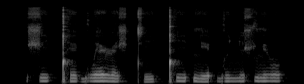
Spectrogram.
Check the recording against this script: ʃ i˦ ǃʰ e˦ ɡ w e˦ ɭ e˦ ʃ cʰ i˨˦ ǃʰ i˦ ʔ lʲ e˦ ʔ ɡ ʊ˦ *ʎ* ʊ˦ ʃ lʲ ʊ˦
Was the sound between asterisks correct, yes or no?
yes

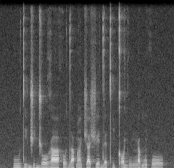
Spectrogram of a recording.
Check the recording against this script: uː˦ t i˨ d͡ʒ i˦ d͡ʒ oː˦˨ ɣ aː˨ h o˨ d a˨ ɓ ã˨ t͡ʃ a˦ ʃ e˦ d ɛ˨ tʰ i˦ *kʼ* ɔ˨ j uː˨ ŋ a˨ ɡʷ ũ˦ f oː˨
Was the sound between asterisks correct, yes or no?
yes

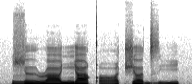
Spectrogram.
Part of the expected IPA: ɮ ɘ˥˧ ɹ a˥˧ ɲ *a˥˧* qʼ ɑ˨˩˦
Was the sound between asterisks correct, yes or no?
yes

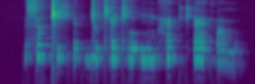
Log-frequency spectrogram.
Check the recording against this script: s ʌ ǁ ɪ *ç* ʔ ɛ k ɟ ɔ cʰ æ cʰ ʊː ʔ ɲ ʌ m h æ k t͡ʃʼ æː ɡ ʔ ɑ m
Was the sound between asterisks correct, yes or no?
yes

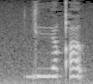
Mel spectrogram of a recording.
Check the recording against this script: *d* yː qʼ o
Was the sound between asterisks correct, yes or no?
yes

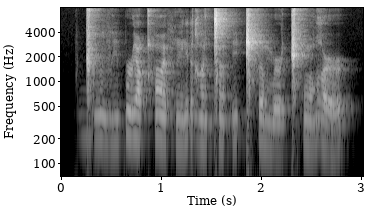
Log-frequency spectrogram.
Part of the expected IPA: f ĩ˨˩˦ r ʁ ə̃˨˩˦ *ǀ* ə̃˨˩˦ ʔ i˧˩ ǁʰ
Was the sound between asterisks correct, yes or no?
yes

